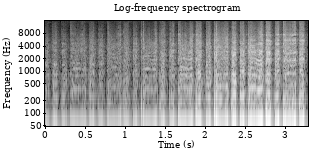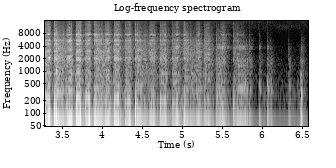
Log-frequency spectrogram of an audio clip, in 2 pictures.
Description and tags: fpphone-rollpast
Toy pull-along phone rolling towards, then past the microphone, making a strange mechanical squawking noise.
mechanical, toy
